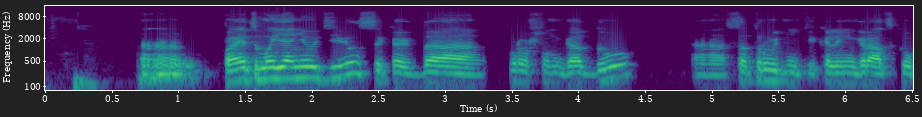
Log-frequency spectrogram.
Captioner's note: speaking Russian language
